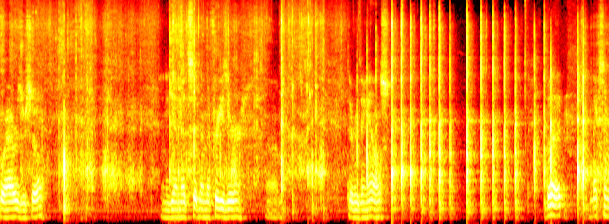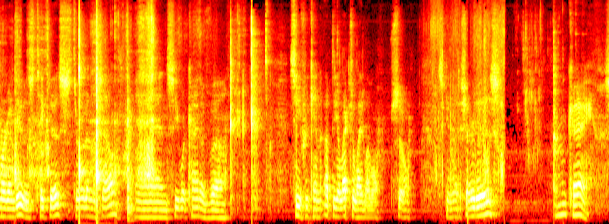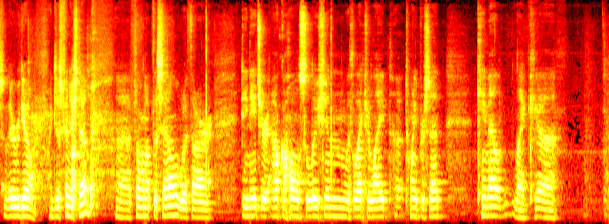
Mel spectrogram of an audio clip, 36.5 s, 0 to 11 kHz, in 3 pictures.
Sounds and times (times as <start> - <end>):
Speech: 0.0 - 0.9, 3.2 - 5.7, 7.0 - 7.8, 10.9 - 16.8, 18.0 - 22.3, 23.3 - 33.3, 33.9 - 35.6.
